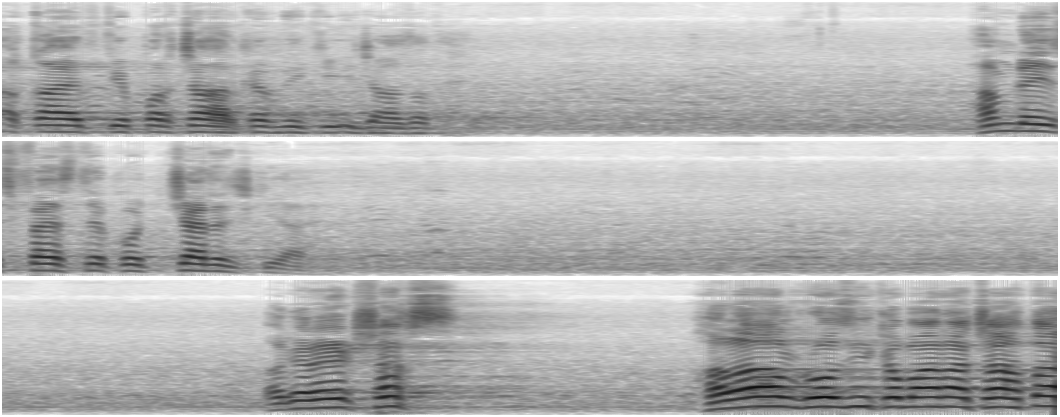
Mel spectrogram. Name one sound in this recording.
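An elderly man speaks forcefully into a microphone over a loudspeaker, with pauses between phrases.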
